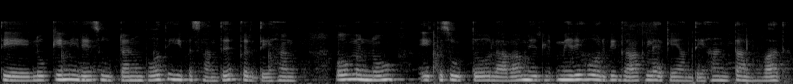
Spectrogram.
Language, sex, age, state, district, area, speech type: Punjabi, female, 45-60, Punjab, Kapurthala, urban, spontaneous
